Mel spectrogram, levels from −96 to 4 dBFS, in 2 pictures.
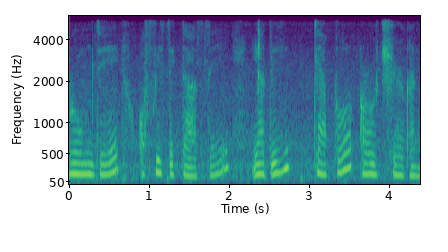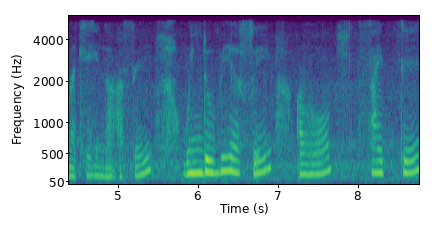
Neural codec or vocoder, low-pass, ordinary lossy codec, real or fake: vocoder, 22.05 kHz, 80 mel bands, WaveNeXt; 5.4 kHz; none; fake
